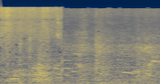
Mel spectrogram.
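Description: People talking in the background, with a brief scraping hiss in the first second as a knife blade scrapes diced carrot across a wooden chopping board.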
